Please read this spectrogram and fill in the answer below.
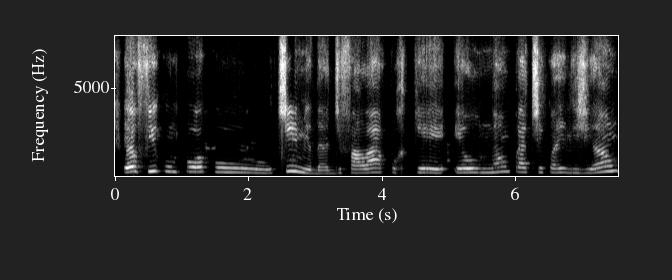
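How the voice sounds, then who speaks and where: A woman speaks at a very slow pace with hardly any pauses. Her pitch is fairly high, with ordinary variation. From Brazil, grew up in a favela. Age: 60s. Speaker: participant in reading circle. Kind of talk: comment in online reading discussion.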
